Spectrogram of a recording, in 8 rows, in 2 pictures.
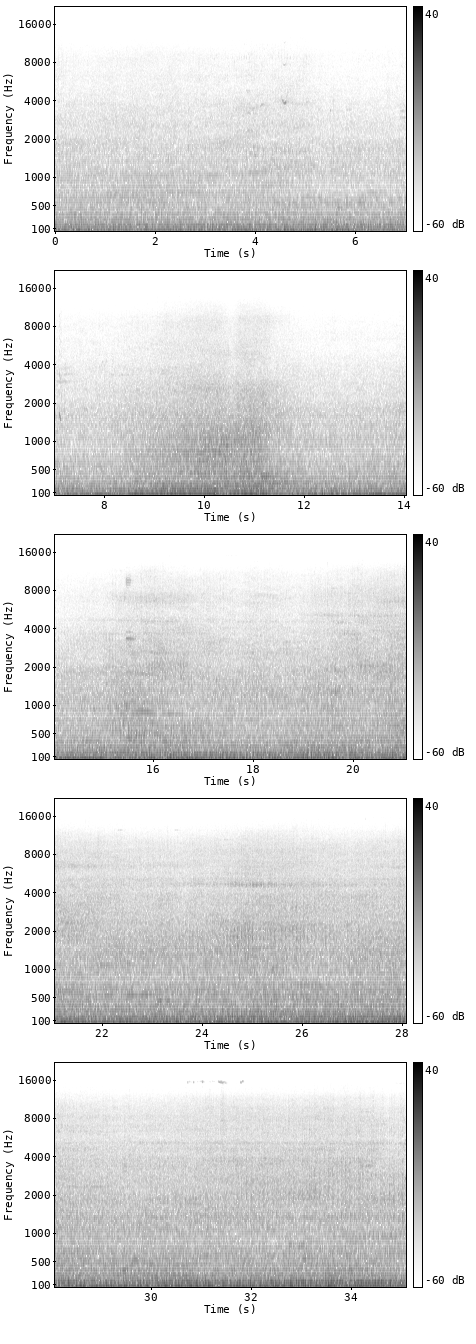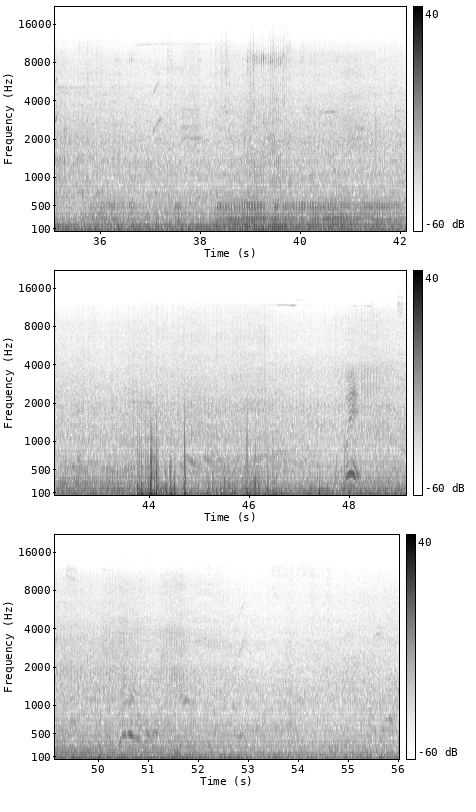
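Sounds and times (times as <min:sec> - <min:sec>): steady traffic rumble: 0:00.0 - 0:56.0
vehicles passing: 0:00.0 - 0:56.0
engine passing close: 0:32.7 - 0:52.5.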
